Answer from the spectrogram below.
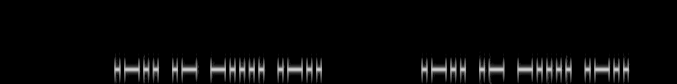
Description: Morse code, heard as a keyed tone, about 25 wpm, 700 Hz. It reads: LA6L LA6L
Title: DXCC-100 Call Signs - 4 Characters - Repeated 3x - 25wpm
